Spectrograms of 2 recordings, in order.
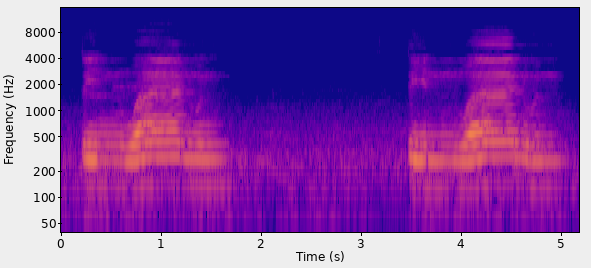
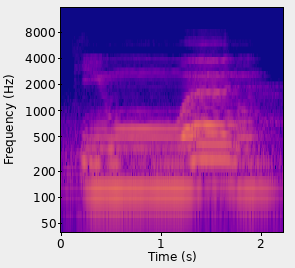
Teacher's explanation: Di antaranya ialah izhar hakiki, yaitu apabila hukum idgham bi gunnah terjadi dalam satu kata, atau mudahnya nun sukun bersambung dengan huruf idgham bi gunnah, maka membacanya menjadi izhar, ya, nunnya dibaca jelas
